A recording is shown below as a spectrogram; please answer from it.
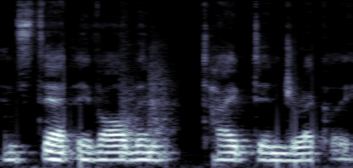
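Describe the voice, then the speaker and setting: This man speaks at a moderate pace with a medium pitch and a dark, mellow tone. His voice is somewhat breathy. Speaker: software support tutor. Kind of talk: tutorial.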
